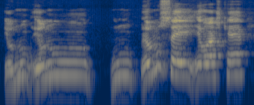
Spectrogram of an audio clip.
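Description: A man's voice: extremely high pitch, moderate pace. A man in casual chat, teasing playfully and often restarting his sentences. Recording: roomy echo.

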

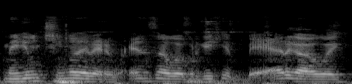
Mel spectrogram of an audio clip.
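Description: A man's voice: medium pitch, steady tone, brisk, a little hiss or hum. A young man with a Mexican accent, chatting in a slangy, laid-back way on a podcast. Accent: Mexican Spanish. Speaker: podcast co-host. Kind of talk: casual chat.

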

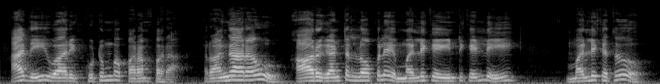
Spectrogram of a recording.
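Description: Man narrating a village story, higher voice.

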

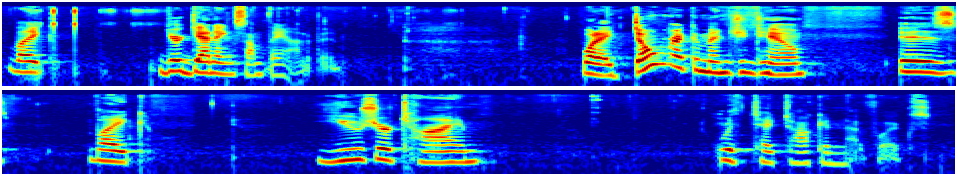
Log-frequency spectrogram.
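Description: A woman's voice: a little high, takes it slowly, long pauses. A young woman student chatting casually to camera, rambling with lots of fillers and restarts. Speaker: student vlogger.

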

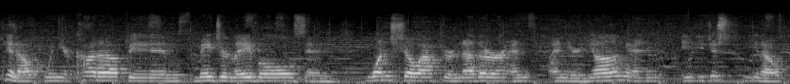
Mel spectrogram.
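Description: A man in his fifties chats as a podcast guest, earnest and upbeat as he reflects on his life. His voice sits a little high. The room around him rings with echo, with faint music beneath. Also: steady tone, unhurried, few pauses. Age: 50s. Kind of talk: casual interview chat.

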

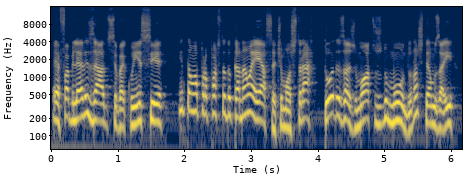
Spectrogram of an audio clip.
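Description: A man's voice: high-pitched, animated, fairly quick, soft background music. A man with a Brazilian Portuguese accent hosting a motorcycle podcast, chatty and teasing, talking straight to his viewers. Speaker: motorcycle channel host. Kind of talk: casual podcast-style review.

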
